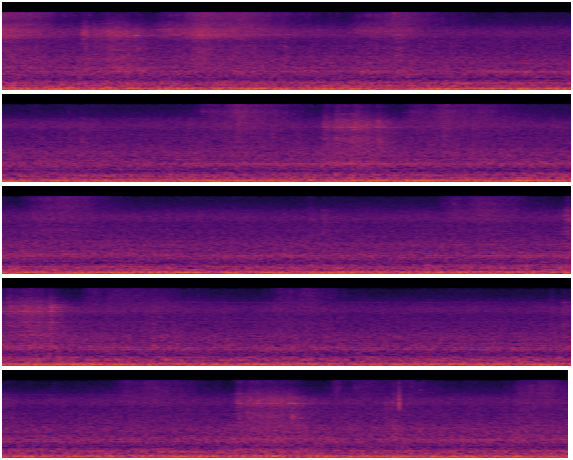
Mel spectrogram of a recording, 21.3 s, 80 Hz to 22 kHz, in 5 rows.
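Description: Probat GG150 coffee roaster running with a steady low hum of its fans and motors, with short hisses about every six seconds. Roasted coffee beans pour from the cooling tray's discharge chute into a plastic bin near the start.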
